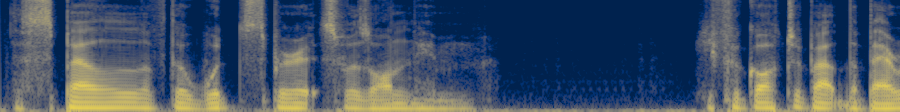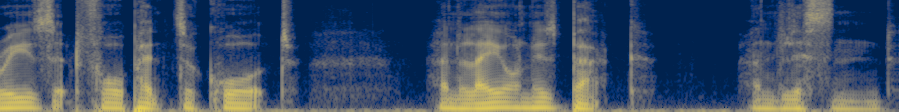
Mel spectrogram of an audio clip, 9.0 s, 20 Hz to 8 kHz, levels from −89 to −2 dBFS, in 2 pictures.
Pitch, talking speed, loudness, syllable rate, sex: 90 Hz, 165 wpm, -20 LUFS, 4.8 syllables/s, male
